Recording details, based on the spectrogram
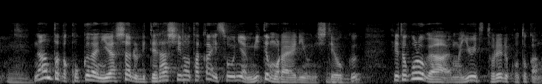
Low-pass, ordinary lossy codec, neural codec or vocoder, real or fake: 7.2 kHz; none; none; real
